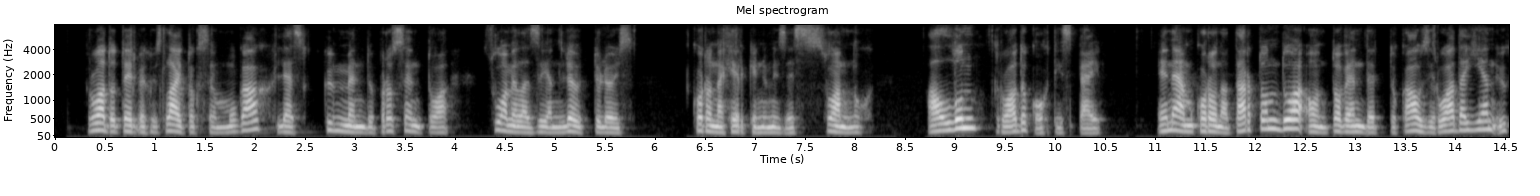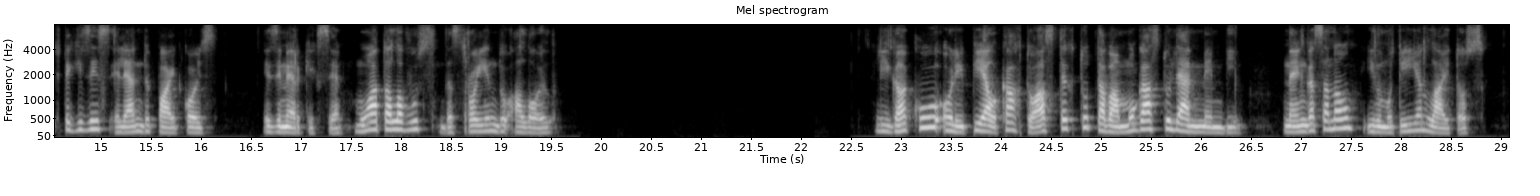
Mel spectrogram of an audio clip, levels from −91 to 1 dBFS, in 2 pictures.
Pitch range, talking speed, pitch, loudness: 140-200 Hz, 75 wpm, 160 Hz, -21 LUFS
